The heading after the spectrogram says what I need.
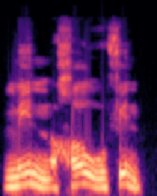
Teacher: জের মিন নুন সাকিনের পরে ইজহারের হরফ খ আসছে এই কারণে এই নুন সাকিন কে গুন্নাহ ছাড়া স্পষ্ট করিয়া পড়বো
